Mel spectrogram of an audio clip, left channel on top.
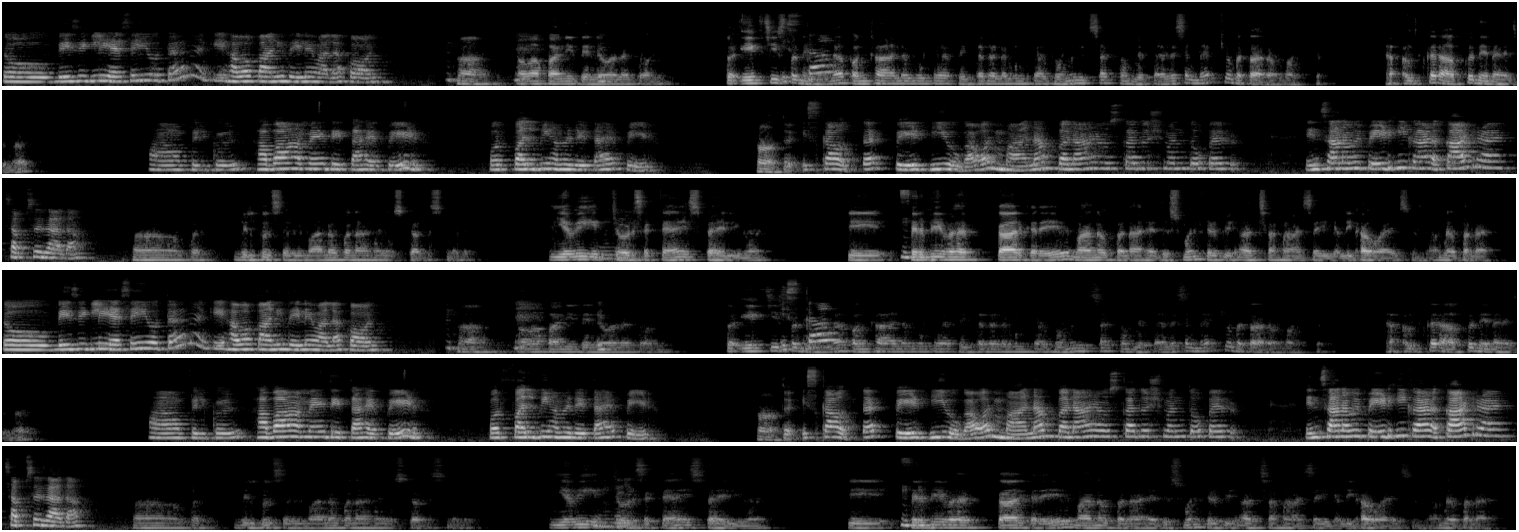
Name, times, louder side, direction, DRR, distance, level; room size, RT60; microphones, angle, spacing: voice 1, 0.0-3.9 4.4-4.6 5.1-5.3 5.9-6.0 8.0-8.4 16.6-19.4 20.0-21.7 23.0-23.1 23.4-27.5 28.2-31.2 36.2-36.6 39.3-39.6, right 2 dB, 35° right, 0.3 m, -25 dB
voice 2, 4.5-6.6 7.2-13.0 13.8-15.4 22.7-23.0 31.6-35.0 35.8-37.9 38.8-45.2, left 5 dB, 65° left, 0.3 m, -32 dB
4.4 x 2.0 x 2.3 m
head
